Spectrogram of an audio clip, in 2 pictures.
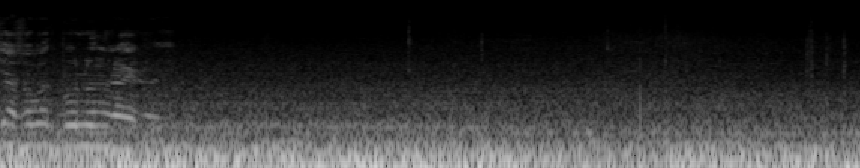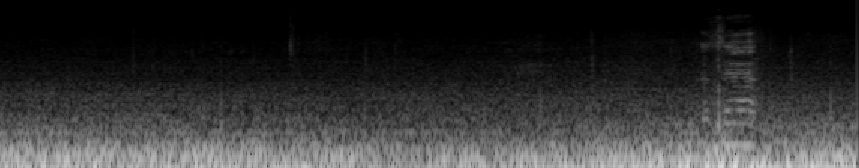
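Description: A car driving on a road in the Konkan region, its steady low rumble running continuously throughout, with someone talking over it at the start and again near the end.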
